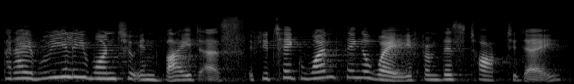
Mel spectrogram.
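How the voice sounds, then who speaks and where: Slow bright-voiced woman minister. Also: fairly high pitch, big pitch swings. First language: German. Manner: gentle, reflective, unhurried with long pauses. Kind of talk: sermon. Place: church sanctuary.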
